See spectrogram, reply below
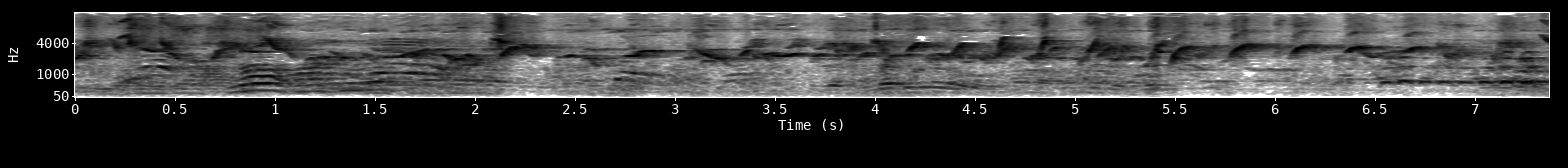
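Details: Greater green leafbird singing at a bird song exhibition and contest in Malinau regency, Ebod class: rapid varied chirps, trills and warbled notes in dense bursts, with human voices and other sounds in the background.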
